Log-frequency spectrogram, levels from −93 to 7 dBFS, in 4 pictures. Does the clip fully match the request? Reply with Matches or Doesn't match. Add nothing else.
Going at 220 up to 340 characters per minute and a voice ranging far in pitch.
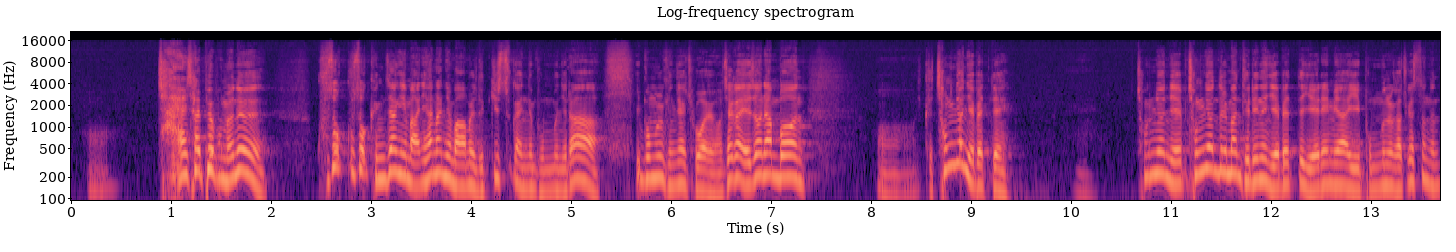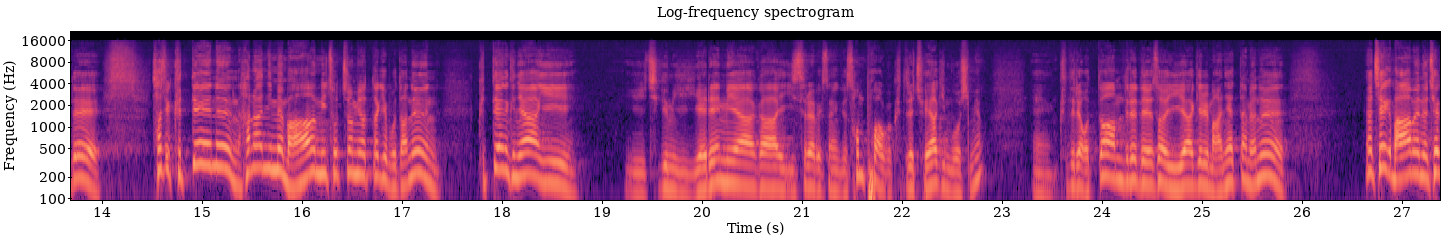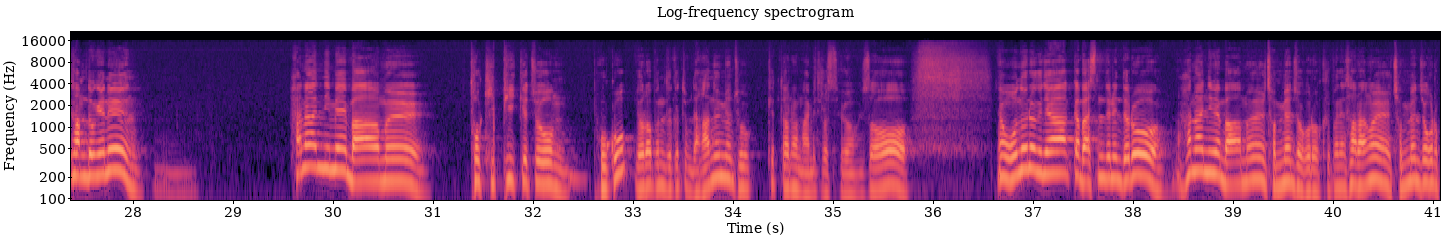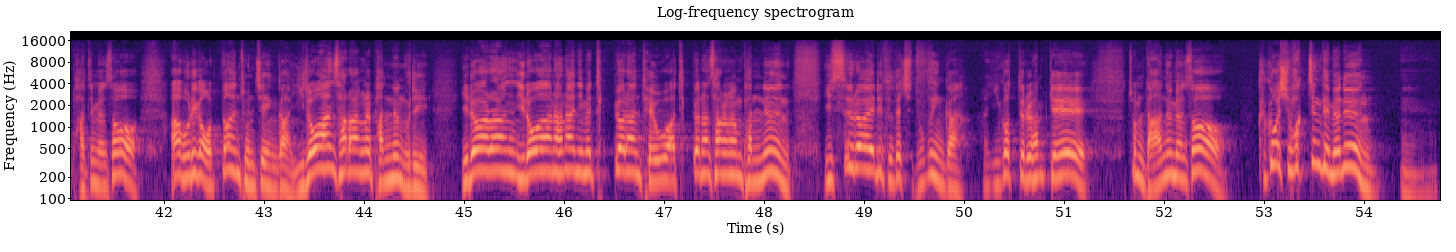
Doesn't match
